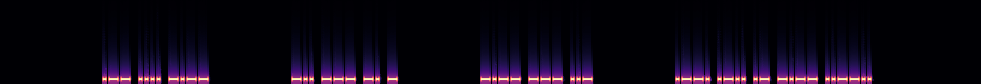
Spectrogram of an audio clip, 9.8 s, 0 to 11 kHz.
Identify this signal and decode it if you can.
Morse code, heard as a keyed tone, about 40 wpm, 700 Hz. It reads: WHY DONT YOU PLAY?
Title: 4x Word-Spacing - Sentences from Top 300 Words - 40wpm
